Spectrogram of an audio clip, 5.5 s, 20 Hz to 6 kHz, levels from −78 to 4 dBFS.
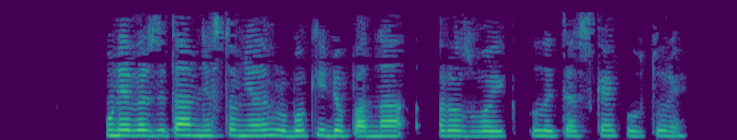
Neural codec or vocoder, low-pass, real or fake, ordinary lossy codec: none; 5.4 kHz; real; MP3, 24 kbps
